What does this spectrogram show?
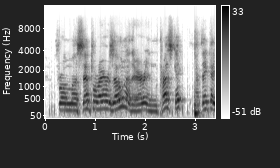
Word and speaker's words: Prescott: in prescott arizona and prescott is actually pronounced like c-i-t-t like a biscuit prescott arizona uh i learned that when i moved here back in 2006.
